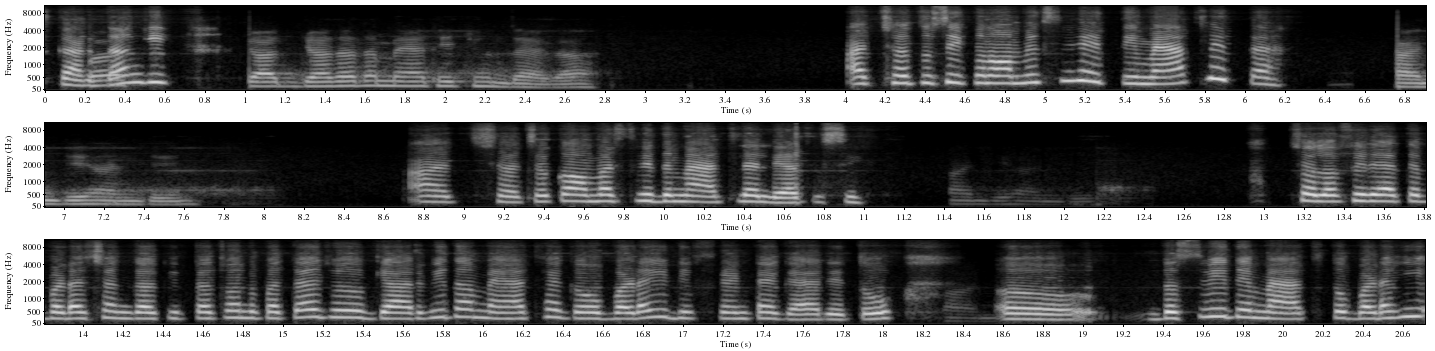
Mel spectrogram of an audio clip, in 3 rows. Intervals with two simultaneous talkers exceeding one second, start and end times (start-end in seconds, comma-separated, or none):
none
